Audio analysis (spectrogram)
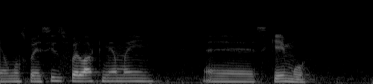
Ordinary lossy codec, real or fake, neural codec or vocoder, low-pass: MP3, 24 kbps; real; none; 7.2 kHz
